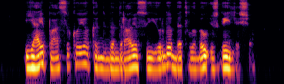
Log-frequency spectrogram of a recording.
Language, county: Lithuanian, Vilnius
